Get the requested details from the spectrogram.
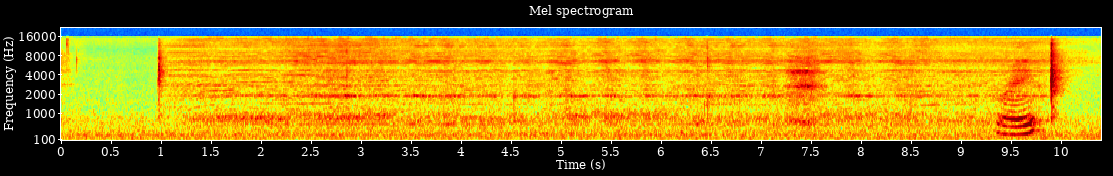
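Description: A toy hair dryer whirs steadily.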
